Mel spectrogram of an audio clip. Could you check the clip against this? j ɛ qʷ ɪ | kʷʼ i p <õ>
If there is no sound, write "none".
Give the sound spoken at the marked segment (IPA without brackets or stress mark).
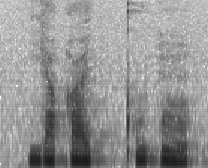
õ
